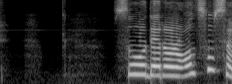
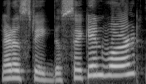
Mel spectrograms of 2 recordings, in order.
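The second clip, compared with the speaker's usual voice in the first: ordinary talk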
